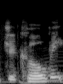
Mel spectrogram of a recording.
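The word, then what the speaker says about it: Ja'Kobe: I before you go on, I just got to say his name is Jacobe. His parents purposely said that they named him after Jordan and Kobe.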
